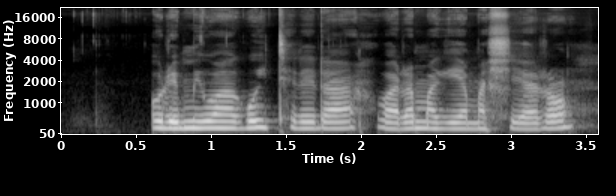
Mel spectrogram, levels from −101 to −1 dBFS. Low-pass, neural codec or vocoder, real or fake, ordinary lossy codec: none; none; real; none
